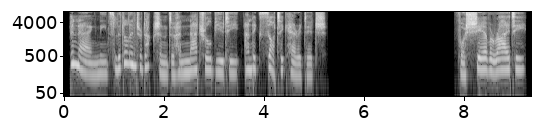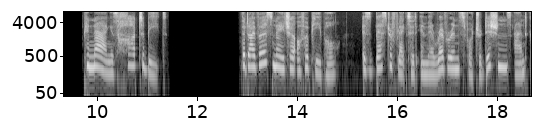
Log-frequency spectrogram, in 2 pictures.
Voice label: Eng Narrative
